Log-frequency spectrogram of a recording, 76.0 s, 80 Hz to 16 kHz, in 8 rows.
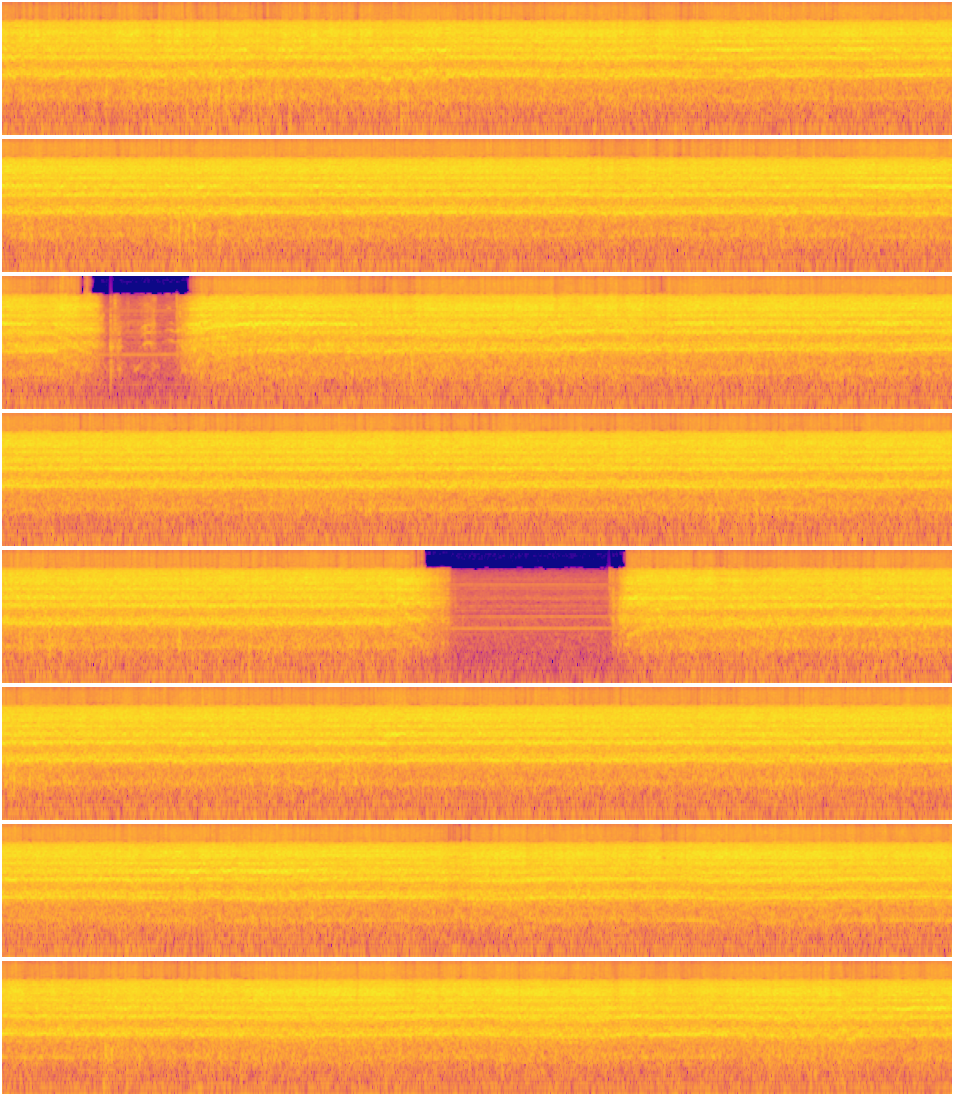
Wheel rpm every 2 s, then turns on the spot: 220, 220, 220, 220, 230, 230, 230, 230, 230, 190, 90, 210, 220, 230, 230, 230, 240, 230, 240, 230, 220, 30, 160, 240, 230, 230, 230, 230, 230, 230, 230, 230, 220, 230, 220, 220, 220, 210.
none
